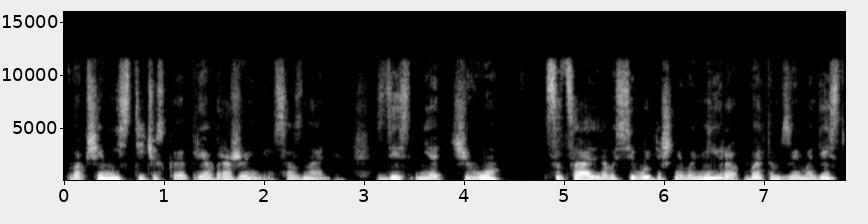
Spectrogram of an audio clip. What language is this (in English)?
Russian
